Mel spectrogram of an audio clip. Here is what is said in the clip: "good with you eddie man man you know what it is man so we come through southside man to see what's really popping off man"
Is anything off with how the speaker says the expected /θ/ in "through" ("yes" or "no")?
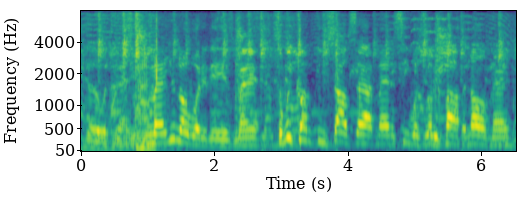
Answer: no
